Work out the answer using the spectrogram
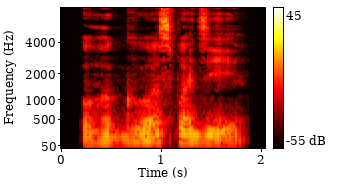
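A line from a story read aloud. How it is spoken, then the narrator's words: Groaned. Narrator (Russian): простонал тот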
